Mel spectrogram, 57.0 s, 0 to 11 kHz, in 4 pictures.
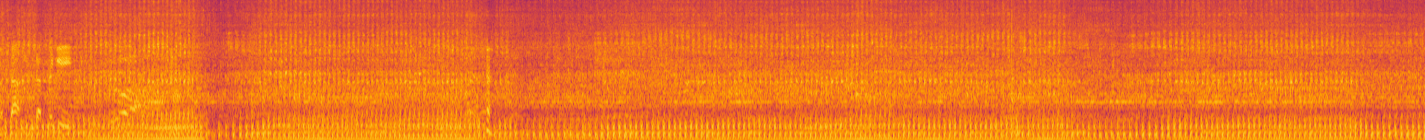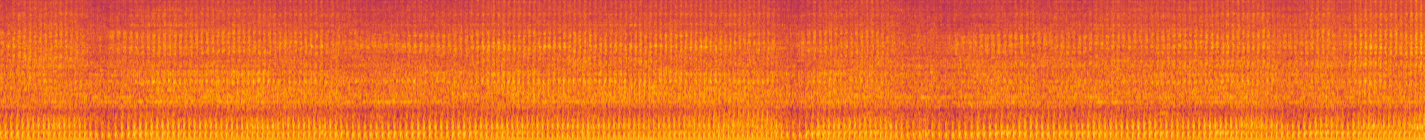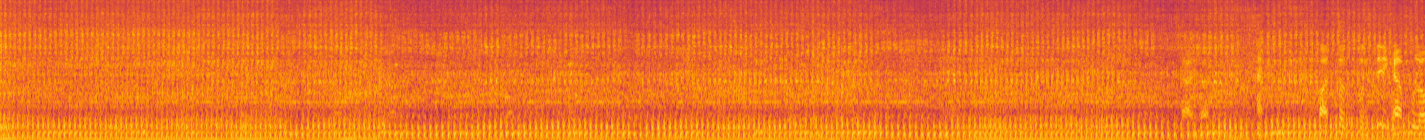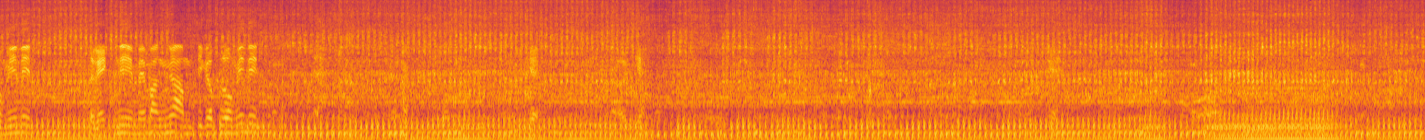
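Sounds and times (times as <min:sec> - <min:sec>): quad bike engine running: 0:00.0 - 0:57.0.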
